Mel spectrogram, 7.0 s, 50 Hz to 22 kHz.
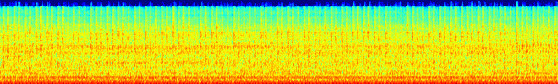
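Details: Onan 6500 (6.5 kW) gasoline commercial generator, muffler missing, chugging roughly with a stumbling beat and irregular pops; misfire traced to a severely fouled spark plug, with spark present throughout.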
